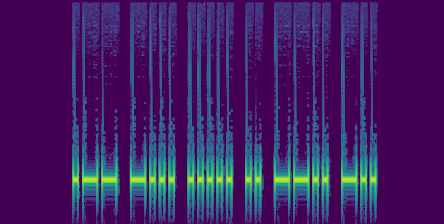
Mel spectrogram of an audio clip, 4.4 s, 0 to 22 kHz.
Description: Morse code, heard as a keyed tone, about 25 wpm, 700 Hz. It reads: WB5IZD
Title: USA Call Signs - 4x Character Spacing - 25wpm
